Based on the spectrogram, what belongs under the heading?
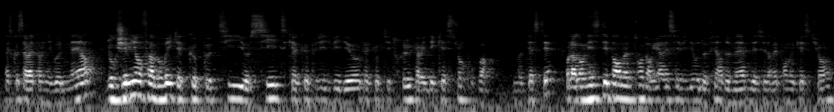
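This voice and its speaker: Fast-talking excitable man, roomy echo. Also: mid-range voice, slight background noise. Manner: excitable, swears freely, thinks aloud. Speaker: vlogger. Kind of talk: casual vlog chat.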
